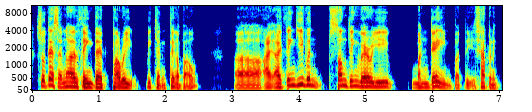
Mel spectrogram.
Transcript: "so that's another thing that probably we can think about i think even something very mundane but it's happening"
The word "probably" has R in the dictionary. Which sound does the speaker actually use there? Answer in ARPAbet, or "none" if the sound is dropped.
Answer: none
